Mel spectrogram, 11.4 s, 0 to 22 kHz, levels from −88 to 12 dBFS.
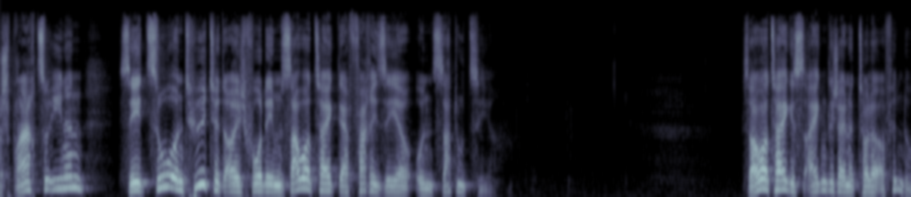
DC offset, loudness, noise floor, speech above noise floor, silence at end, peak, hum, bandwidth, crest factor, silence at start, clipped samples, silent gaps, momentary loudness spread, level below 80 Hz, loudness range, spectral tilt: under 0.1%; -24 LUFS; -80 dBFS; 56 dB; 0 s; -6 dBFS; none; 16.5 kHz; 20 dB; 0 s; under 0.1%; none; 10 LU; -58 dBFS; 13 LU; -4 dB/octave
